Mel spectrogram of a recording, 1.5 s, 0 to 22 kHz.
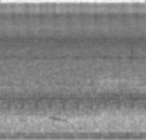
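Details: Vintage GM Scenicruiser bus diesel after a bandaid repair bypassing a bad cylinder, fired up and airing up before a 500-mile trip home: deep idle with a lumpy, slightly uneven low throb from the disabled cylinder.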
